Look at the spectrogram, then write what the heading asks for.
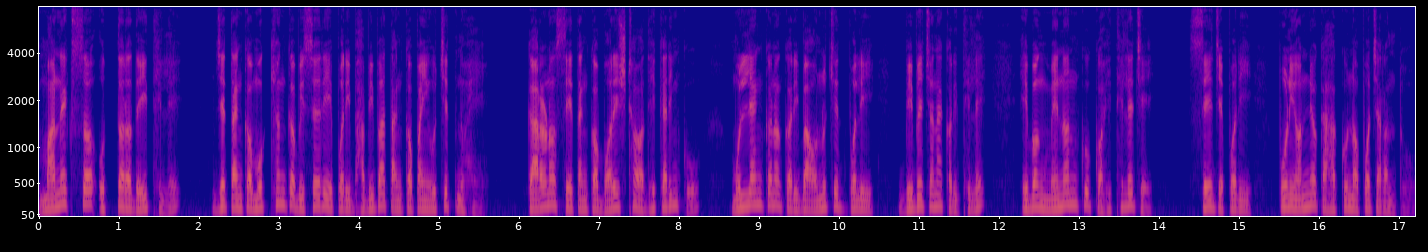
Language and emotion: Odia, neutral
